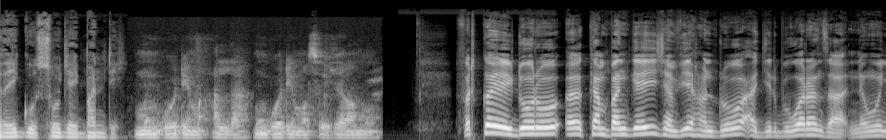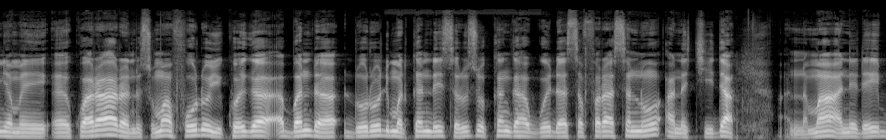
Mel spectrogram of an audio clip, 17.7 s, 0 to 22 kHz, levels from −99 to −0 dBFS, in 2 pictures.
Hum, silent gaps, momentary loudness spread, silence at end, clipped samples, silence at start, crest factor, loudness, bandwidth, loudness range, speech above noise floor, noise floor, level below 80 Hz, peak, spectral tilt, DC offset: none; none; 12 LU; 0 s; under 0.1%; 0 s; 18 dB; -20 LUFS; 15 kHz; 9 LU; 35 dB; -54 dBFS; -50 dBFS; 0 dBFS; -6 dB/octave; under 0.1%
